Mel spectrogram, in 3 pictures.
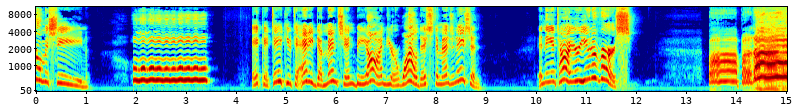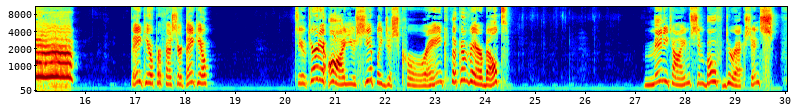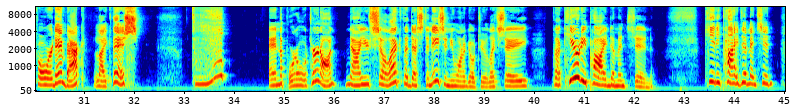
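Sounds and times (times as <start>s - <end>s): person shouting: 13.4s - 15.9s.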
